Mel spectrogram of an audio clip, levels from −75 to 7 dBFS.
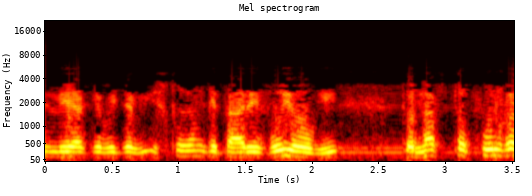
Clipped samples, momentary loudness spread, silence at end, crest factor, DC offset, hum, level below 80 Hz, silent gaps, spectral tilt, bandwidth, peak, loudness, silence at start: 0.2%; 9 LU; 0 s; 10 dB; under 0.1%; none; -48 dBFS; none; -10 dB/octave; 3.7 kHz; 0 dBFS; -11 LUFS; 0 s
